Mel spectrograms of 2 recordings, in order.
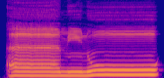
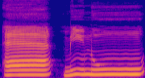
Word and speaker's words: آمنوا: Wala killa killa wala killa yash'urun ayn yash'urun wa idha qila lahum aminu a Hamza with the small alif on top is extended. Aminu.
